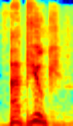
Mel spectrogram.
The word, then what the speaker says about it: puke: Puck, ça veut pas dire vomir en anglais. – Puke. – Ouais, mais mal prononcé, mal écrit, ça fait puck.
